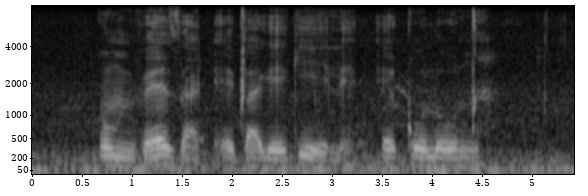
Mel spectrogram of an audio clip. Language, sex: Xhosa, male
